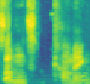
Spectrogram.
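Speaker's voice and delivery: high-pitched, sort of puzzled voice. Answering the game master's warning in character: questioning tone. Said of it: "sort of questioning".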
